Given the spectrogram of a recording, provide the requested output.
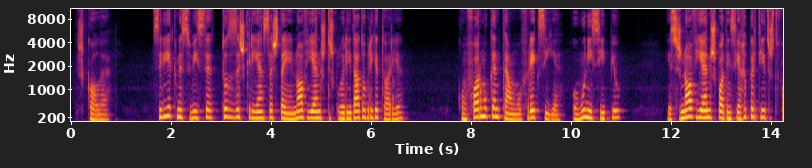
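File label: Portuguese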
